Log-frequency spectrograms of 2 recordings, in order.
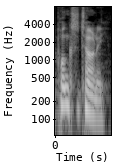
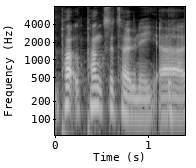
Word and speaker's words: Punxsutawney: the name of the town he goes to Punxsutawney punks are punks a Tony to watch they're Groundhog Day ceremony which is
